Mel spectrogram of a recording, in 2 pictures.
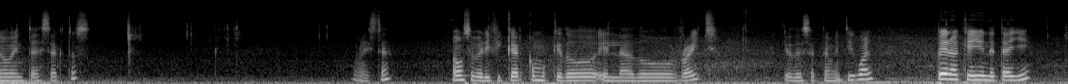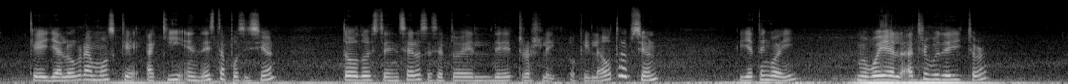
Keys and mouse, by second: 1.3 BackSpace, 3.2 click, 4.9 space, 5.8-6.8 drag, 8.6 space, 9.4-10.5 drag, 11.5 click, 19.5 click.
